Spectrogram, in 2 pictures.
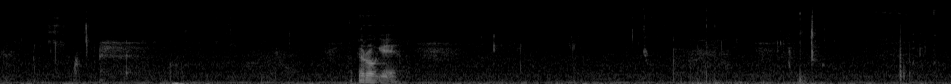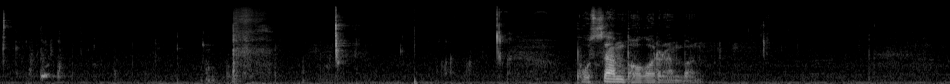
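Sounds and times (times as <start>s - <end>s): chewing food: 0.2s - 2.0s, 4.8s - 8.3s, 8.9s - 11.7s.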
